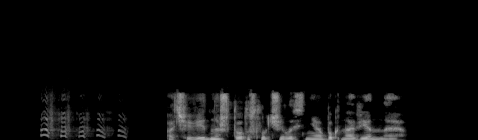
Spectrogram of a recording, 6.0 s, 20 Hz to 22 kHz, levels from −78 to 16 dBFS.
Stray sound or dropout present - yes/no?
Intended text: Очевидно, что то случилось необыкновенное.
yes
